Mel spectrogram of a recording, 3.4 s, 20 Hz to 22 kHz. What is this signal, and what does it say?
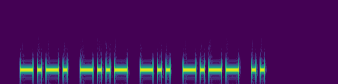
Morse code, heard as a keyed tone, about 28 wpm, 700 Hz. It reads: CXDYI
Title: Code Groups - 5 Letters - 28wpm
